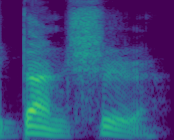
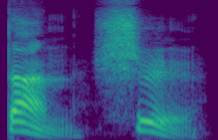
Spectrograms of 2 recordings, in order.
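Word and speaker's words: 但是: two full fourth tones an example might be danshi which means but or however and it's rarely pronounced as done sure with two full fourth tones falling all the way from the highest pitch to the lowest instead the fall is spread out over both syllables so the first one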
